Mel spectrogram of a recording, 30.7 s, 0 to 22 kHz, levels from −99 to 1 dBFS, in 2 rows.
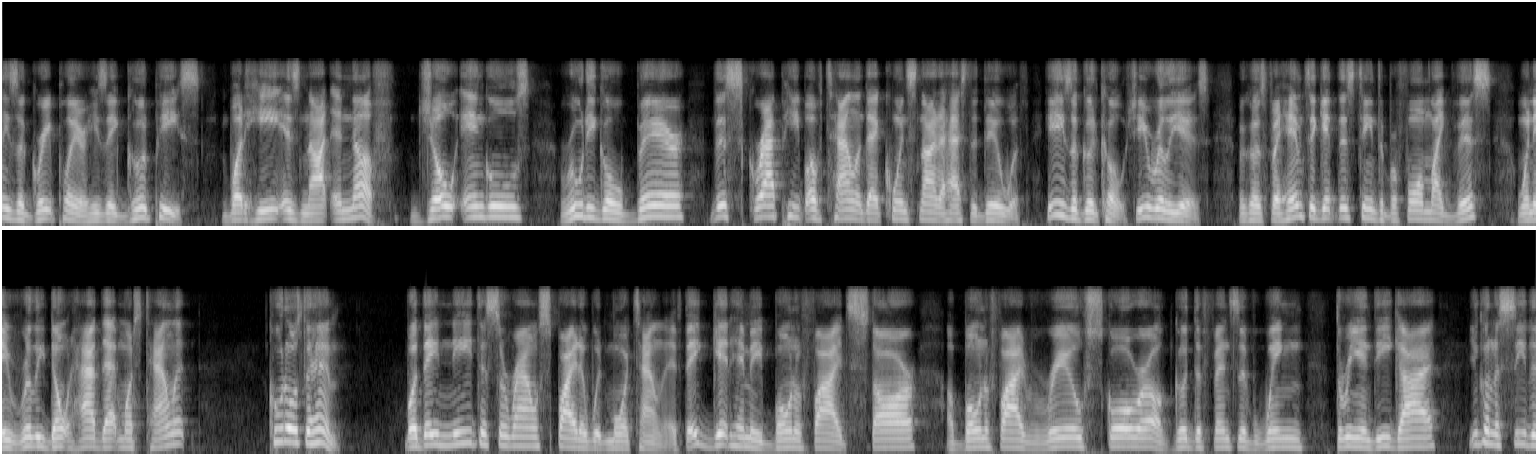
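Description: AMR comfort noise replaces the real background four times: from 17.39 to 17.97 s after "have that much talent", again from 17.99 to 18.01 s just before "kudos to him", from 18.91 to 19.37 s after "kudos to him", and from 29.97 to 30.01 s. In each gap the phone judged the talker silent and stopped sending speech frames, so the receiver synthesised noise from a coarse level-and-spectrum description. It sounds like smooth, steady hiss switching in and out against clear AMR-WB speech at 23.85 kbit/s. On a spectrogram each gap shows as a uniform, featureless band with hard vertical edges, and on the waveform as a flat, even noise floor.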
